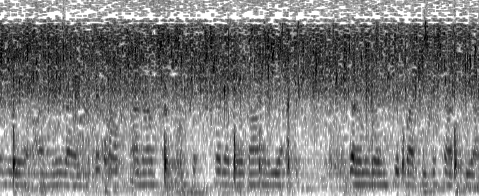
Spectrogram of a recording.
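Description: Sliced onions, garlic and ginger sizzling steadily in hot oil in a pan, stirred with a wooden spoon that knocks and scrapes against the pan several times.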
